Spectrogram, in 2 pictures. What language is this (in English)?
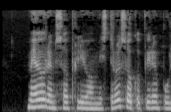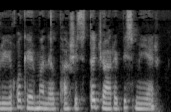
Georgian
